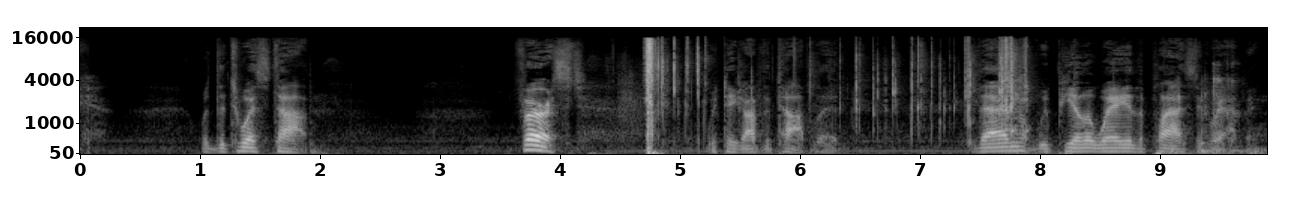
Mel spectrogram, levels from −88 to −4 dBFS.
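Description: No technical faults can be heard in this recording of sounds. Nothing at any point in the audio points to a problem.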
